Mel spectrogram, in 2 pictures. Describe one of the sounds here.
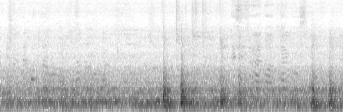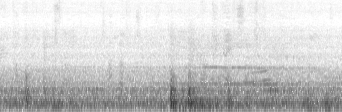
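Another train rushes past close by.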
